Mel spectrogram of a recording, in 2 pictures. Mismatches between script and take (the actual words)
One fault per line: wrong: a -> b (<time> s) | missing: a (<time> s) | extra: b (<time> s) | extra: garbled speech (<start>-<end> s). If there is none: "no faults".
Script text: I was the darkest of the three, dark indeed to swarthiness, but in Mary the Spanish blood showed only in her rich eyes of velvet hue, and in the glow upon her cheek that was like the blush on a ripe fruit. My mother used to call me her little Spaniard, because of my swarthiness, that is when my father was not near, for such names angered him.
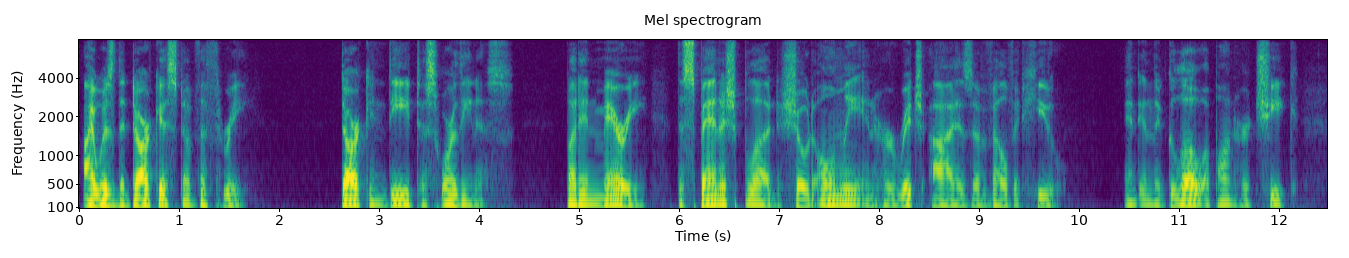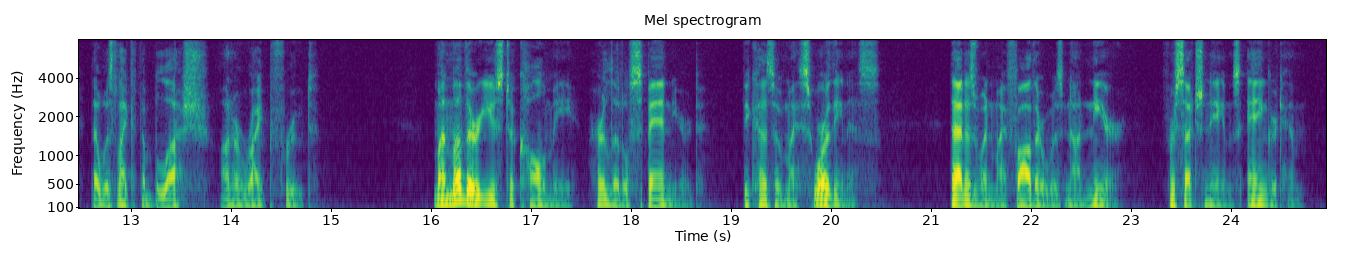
no faults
